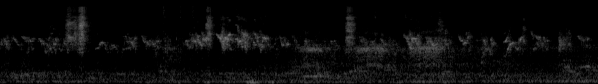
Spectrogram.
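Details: Pet cockatiel said to be saying good morning; high, chirpy chatter with short squeaky notes and a few sharp clicks, uneven and fairly soft, over a quiet room hum.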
